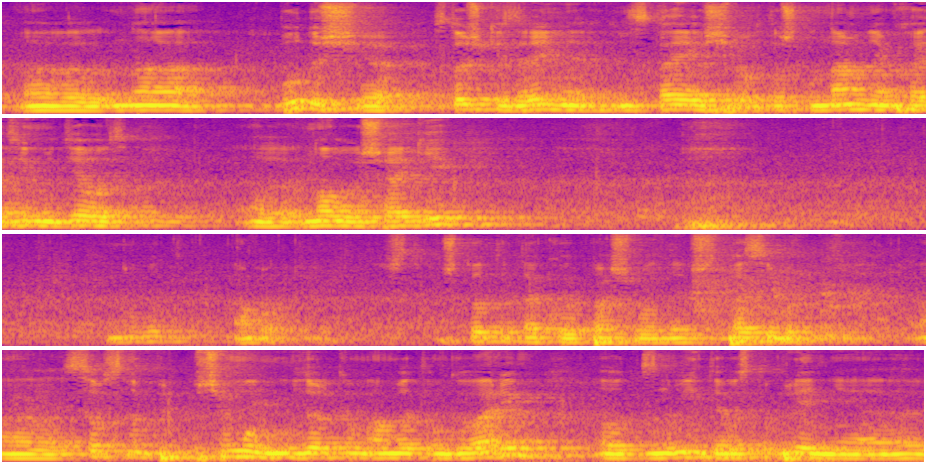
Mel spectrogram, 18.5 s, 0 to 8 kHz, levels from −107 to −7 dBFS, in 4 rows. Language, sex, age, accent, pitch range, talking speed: Russian, male, 20-39, native, 115-125 Hz, 110 wpm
